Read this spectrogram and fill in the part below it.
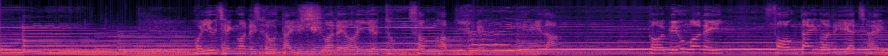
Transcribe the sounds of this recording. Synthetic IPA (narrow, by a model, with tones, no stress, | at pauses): ŋɔː˨˧ji˥wt͡sʰɪ˨˥ŋːɔː˨˧t̪e˨jt̪o˧wt̪ɐ˨˧jhɪ˥ŋkɛː˧ŋɔː˨˧t̪e˨jɦɔː˨˥jiː˧jɐ˨˧wt͡sʊ˧ŋsɐ˥mɦɐ˨p̚jiː˨˧kɛː˧e˨˧˥laː˨˩ŋ | t̪ɔː˨jpiː˨˥wŋɔː˨˧t̪e˨jfɔː˧ŋt̪ɐ˥jŋɔː˨˧t̪e˨jɐ˥t̚t͡sʰɐ˧j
